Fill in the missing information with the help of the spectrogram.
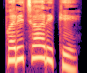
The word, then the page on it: ಪರಿಚಾರಕಿ: paricāraki; kannada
